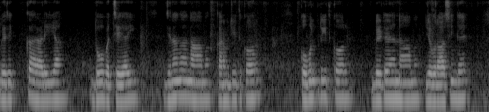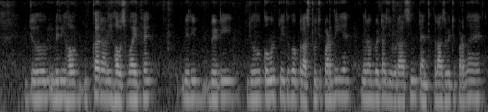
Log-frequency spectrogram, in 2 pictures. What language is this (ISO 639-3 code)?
pan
